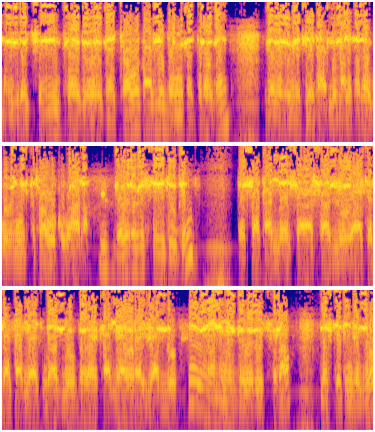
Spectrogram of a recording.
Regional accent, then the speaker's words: Addis Ababa, Ethiopia; also born or lived in Dega Damot; ጎጃም ደጋ ዳሞት ወረዳ ነው የተወለድኩትኝ። ጣመ ጊዮርጊስ የሚባል ቤተክርስቲያን አለ እዛ አካባቢ። በ8 ዓመቴ ወደ አዲስ አበባ ወንድሞች አመጡኝ የተሻለ ትምህርት እንድማር እና ከ14 ዓመት በኋላ ነው ወደ ገጠር የተመለስኩት።

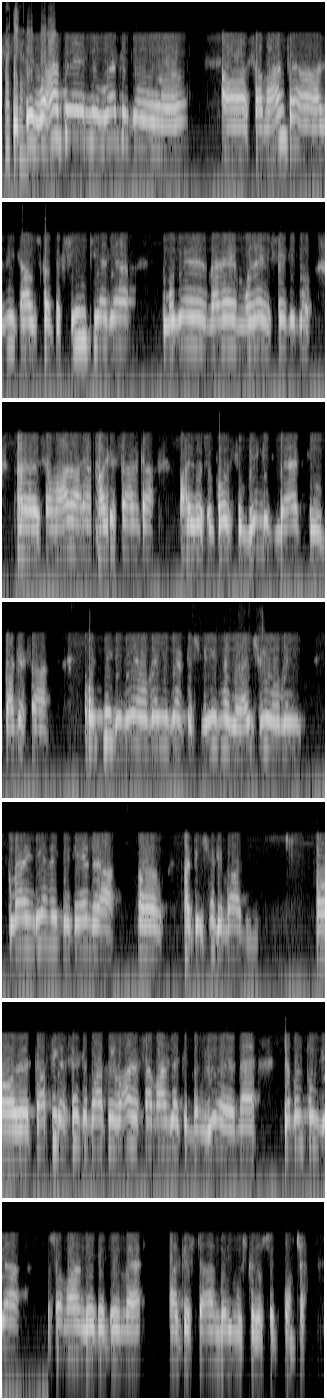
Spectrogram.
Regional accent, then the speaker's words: Amritsar, Punjab, India; born there; मैं 1926 में अमृतसर में पैदा हुआ. अमृतसर जो अब मशरकी पंजाब जो इंडिया का पंजाब है तो वहाँ पैदा हुआ 1926 में.

